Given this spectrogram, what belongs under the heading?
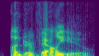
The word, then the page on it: undervalue: American English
